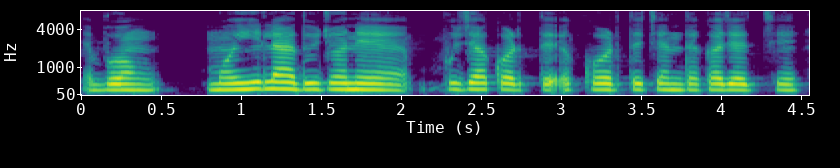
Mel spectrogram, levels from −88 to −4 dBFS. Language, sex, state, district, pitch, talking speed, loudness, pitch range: Bengali, female, Assam, Hailakandi, 210 Hz, 105 wpm, -15 LUFS, 205-220 Hz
